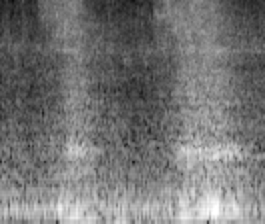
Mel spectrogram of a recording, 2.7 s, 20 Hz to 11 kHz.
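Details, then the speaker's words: Late US-market Jaguar XJ6 Series 3 (possibly 1986–87) 4.2 fuel-injected, after fuel hose replacement and fixing loose injector connector that caused misfire: cold engine, two gentle rev rises, even and smooth, all cylinders firing cleanly. "still cold but warming up and running really well"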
